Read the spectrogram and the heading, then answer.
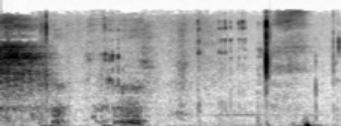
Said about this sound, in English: that a dog? Can I, can I pet it?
